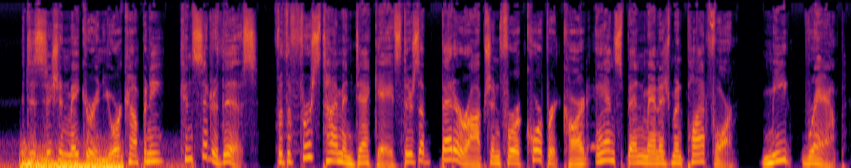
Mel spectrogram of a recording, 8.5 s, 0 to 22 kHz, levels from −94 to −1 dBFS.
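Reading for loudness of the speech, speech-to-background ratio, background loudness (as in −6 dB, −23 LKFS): −24.5 LKFS, −3.0 dB, −21.5 LKFS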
